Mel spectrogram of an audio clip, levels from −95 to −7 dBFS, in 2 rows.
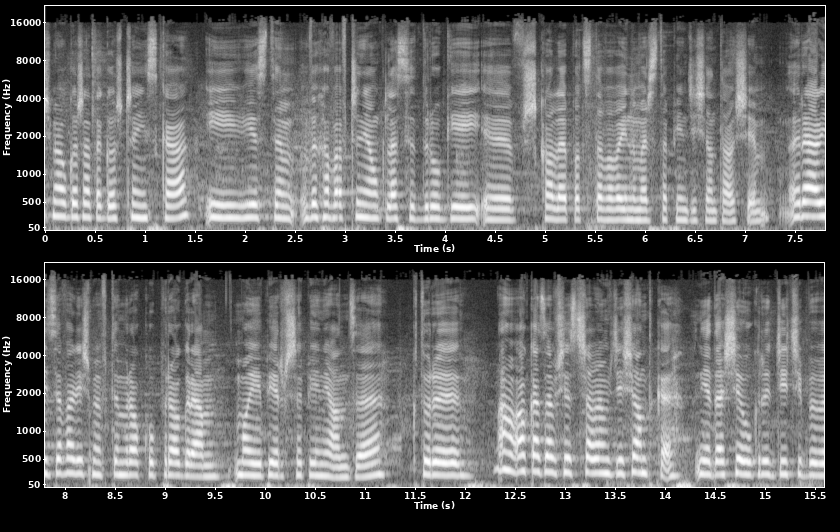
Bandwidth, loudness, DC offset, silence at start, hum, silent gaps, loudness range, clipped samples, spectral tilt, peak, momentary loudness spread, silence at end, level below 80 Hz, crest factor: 18.5 kHz; -13 LUFS; under 0.1%; 0 s; none; none; 2 LU; under 0.1%; -3.5 dB/octave; 0 dBFS; 6 LU; 0 s; -34 dBFS; 12 dB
